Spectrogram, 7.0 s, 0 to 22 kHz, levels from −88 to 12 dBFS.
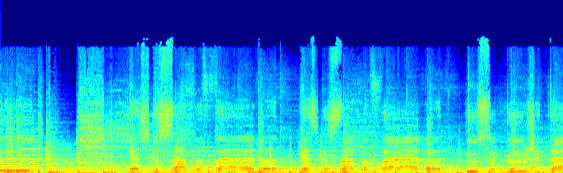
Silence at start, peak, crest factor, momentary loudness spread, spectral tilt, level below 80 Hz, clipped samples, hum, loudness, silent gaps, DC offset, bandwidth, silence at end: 0 s; 0 dBFS; 14 dB; 4 LU; -5 dB/octave; -26 dBFS; under 0.1%; none; -16 LUFS; none; under 0.1%; 17.5 kHz; 0 s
